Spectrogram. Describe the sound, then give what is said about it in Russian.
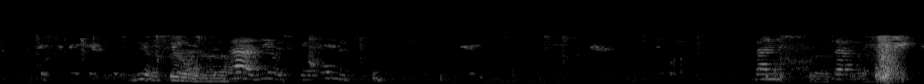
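People talk quietly, then a young girl lets out a single short, sharp sneeze right at the end. “Доча, закрывайся, пожалуйста, когда чихаешь.”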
